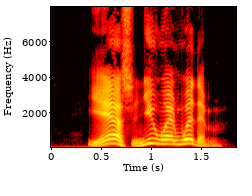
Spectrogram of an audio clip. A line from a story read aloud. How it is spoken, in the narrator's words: exclaimed Brown, making a final stand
